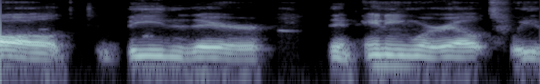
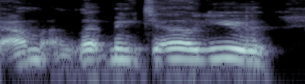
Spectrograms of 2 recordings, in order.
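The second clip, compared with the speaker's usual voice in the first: put-on, impassioned, high, fired-up hollering yell; 9 semitones higher than usual. Retelling a man screaming into a microphone in Baltimore streets: imitating Eugene screaming. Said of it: "he was out there just screaming".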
